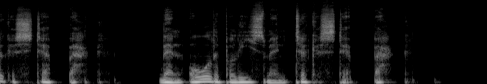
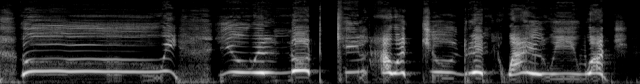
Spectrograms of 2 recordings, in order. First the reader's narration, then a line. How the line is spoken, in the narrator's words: One woman screamed at the policeman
